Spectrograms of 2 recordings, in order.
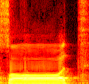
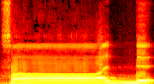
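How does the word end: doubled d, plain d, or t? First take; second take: t; doubled d. First: The word ends with a t sound. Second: The word ends in a doubled, held d. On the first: "kita mengubah huruf terakhir dari shad yang harusnya huruf dal. Ini terubah menjadi ta" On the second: "melebihkan huruf dal, jadi double dal"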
